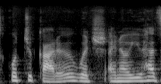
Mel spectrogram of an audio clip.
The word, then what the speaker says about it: gochugaru: It's gochugaru, G. G-O-C-H-U, G-A-R-U, gochugaru.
